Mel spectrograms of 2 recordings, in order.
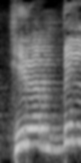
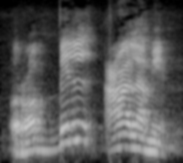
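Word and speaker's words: رَبِّ ٱلْعَالَمِينَ: এ আলহামদুলিল্লাহি রব্বিল আলামিন এটার উচ্চারণের মধ্যে হিরাব্বিল উচ্চারণ যেন না হয় এদিকে একটু খেয়াল করতে হবে হিরাব্বিল আলহামদু লিল্লাহি রব্বিল আলামিন কথা খেয়াল করতে হবে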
